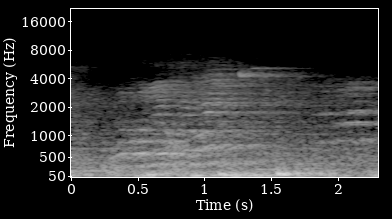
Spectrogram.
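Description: Thudding footsteps of players running on a sports hall floor, with players' shouted calls about half a second in, ringing in the large hall.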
